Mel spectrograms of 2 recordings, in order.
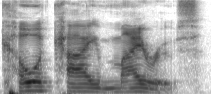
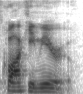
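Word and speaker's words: Koa'ki Meiru: He just said Koakai Mairus. I'm pretty sure it's Kwaki Miru, right? Like, am I crazy? I need you guys to tell me. Because if that's the case, then yet again, another card I've been pronouncing wrong my entire life.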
